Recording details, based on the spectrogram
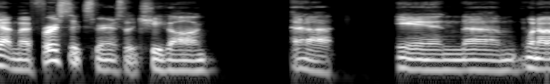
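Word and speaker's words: qigong: about they're like it's all kinds of funny pronunciations but yes chiong I um actually had my first experience with chiong uh in um when I was young when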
